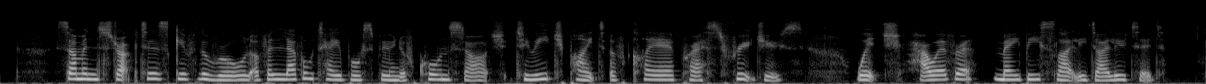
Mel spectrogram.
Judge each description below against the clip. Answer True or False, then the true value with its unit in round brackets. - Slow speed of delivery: True (130 wpm)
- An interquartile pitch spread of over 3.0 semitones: False (2.5 semitones)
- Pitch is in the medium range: False (215 Hz)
